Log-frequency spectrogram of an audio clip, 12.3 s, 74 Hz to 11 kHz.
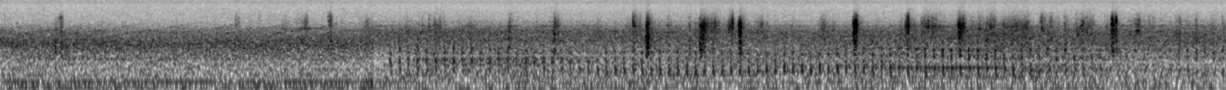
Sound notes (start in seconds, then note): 3.7 helicopter whirring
